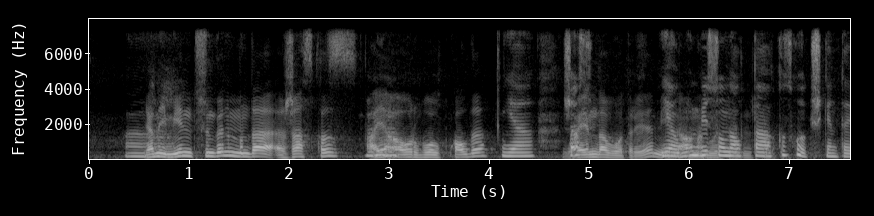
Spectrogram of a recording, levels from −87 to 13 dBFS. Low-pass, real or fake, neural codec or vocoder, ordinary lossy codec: 7.2 kHz; fake; vocoder, 44.1 kHz, 80 mel bands, Vocos; none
